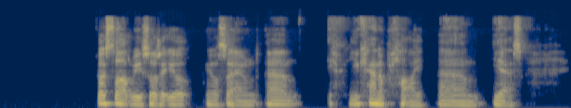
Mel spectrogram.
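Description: A middle-aged man speaks slowly and thoughtfully over an online call.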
